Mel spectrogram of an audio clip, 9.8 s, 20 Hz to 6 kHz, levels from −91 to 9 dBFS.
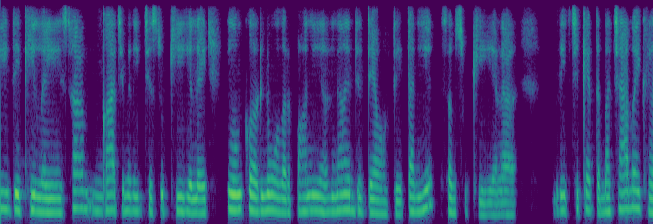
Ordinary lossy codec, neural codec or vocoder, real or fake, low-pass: none; codec, 16 kHz, 1.1 kbps, Voila-Tokenizer; fake; 5.4 kHz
